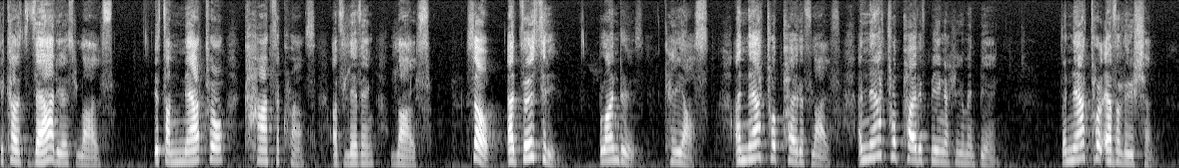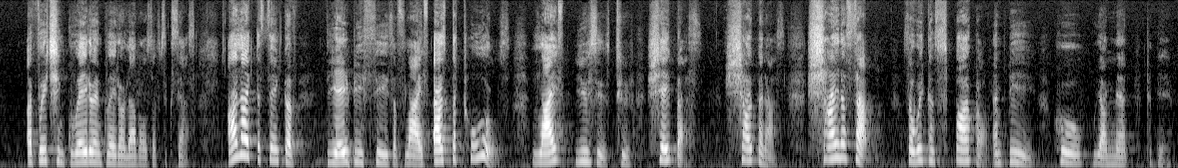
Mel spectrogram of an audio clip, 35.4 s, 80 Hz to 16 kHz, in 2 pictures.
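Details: Adult woman, profoundly hearing-impaired since age four, when a 106-degree fever destroyed about two-thirds of her hearing; she describes a speech impediment, not an accent; deaf speech.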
